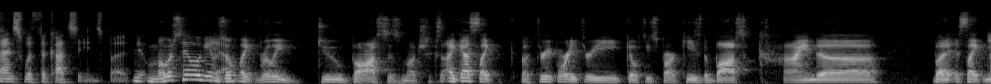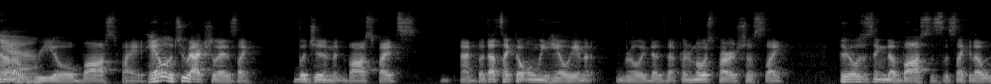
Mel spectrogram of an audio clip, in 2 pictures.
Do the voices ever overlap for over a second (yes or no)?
no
